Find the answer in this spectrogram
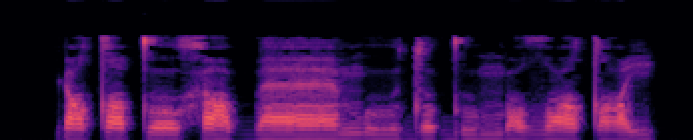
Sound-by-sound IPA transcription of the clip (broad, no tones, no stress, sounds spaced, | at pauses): ɽ e tˤ ʉ t̪ o x ɑ b æː m uː d o d̪ u m u ðˤ o tˤ i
